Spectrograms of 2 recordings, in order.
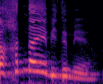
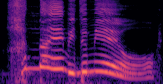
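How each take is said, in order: First: Said in the usual way. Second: Insistent stress on "한나의"; emphatic repeat. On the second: Real, not acted. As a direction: lean hard and high on "한나의". Repeats question emphasizing Hannah.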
